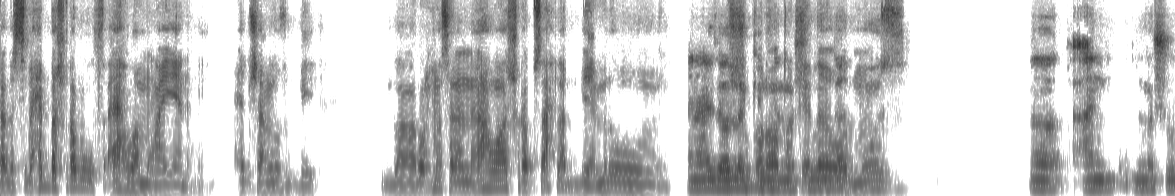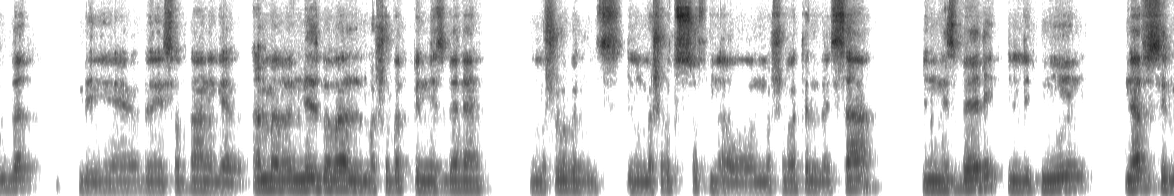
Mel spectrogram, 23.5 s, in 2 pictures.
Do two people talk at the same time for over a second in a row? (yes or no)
yes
